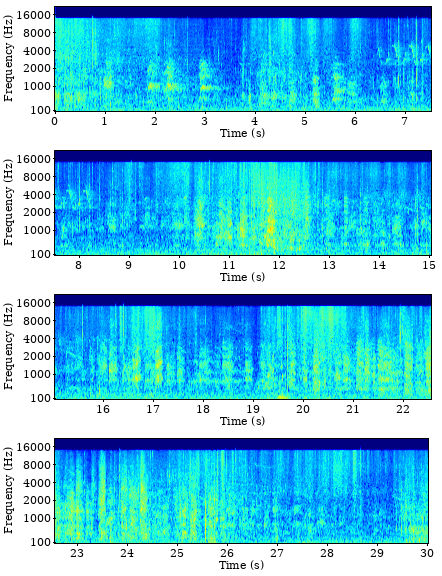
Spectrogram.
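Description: Several German Shepherds playing, with short whines and barks among the noise of their running.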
